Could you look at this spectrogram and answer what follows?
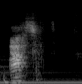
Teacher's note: Ask in the past, we put the ed, and the pronunciation is asked with the T sound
